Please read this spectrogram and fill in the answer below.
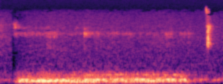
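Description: A woman's voice humming one steady, low-pitched 'mmm' for about a second and a half.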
